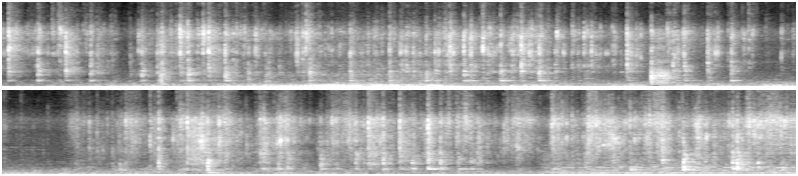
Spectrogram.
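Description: A steel spoon stirring powdered sugar into a drink in glass tumblers, with a quick, irregular run of clinks and scrapes of metal against glass.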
